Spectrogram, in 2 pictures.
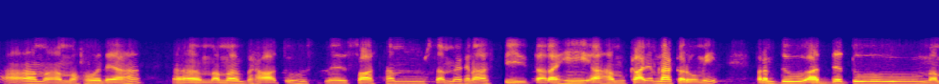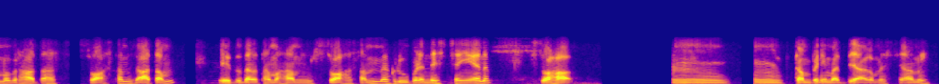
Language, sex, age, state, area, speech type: Sanskrit, male, 18-30, Madhya Pradesh, urban, conversation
